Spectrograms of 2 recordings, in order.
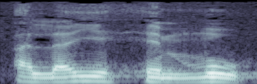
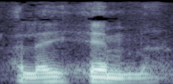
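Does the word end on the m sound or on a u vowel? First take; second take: u vowel; m sound. First: The final m is followed by a long u. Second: The word ends on a silent, unvoweled m. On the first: This is the reading of the Hijaz reciters. "وصل میکنن میم علی هم را به یک واو" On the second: This is the reading of the other reciters. "به سکون المیم"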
